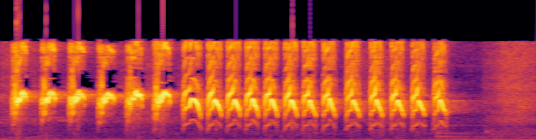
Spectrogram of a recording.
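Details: Crested jay giving a sharp call intended to provoke other birds, a loud, high-pitched, even rattle of about eighteen clipped notes delivered steadily over two seconds, then silence.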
